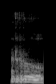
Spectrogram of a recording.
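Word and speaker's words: ρ: ya atau dilambangkan dengan rho seperti huruf P ini bacanya rho Bapak Ibu ya.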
